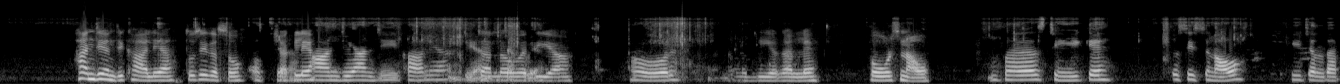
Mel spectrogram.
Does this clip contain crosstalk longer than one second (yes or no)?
no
